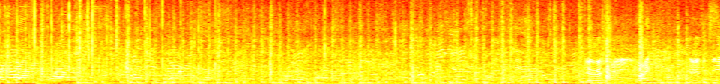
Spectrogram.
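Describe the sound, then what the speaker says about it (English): A stadium crowd at a high school football game between the Georgetown Eagles and Manor Mustangs claps and cheers in a dense, continuous wash, with chatter and a public-address voice running over it. "Let's give him a round of applause as well."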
